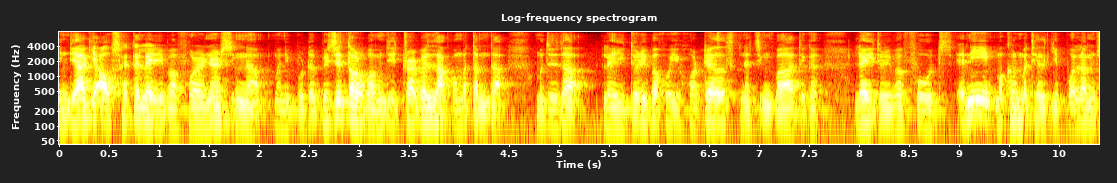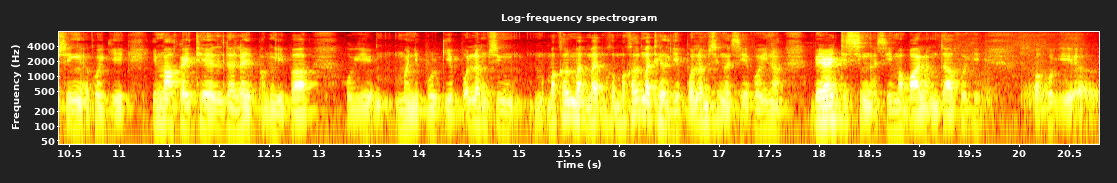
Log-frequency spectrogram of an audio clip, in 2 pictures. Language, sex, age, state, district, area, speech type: Manipuri, male, 18-30, Manipur, Imphal West, urban, spontaneous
